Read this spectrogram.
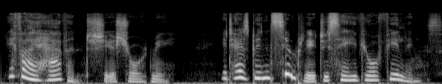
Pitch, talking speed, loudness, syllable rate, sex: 205 Hz, 190 wpm, -17 LUFS, 4.9 syllables/s, female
